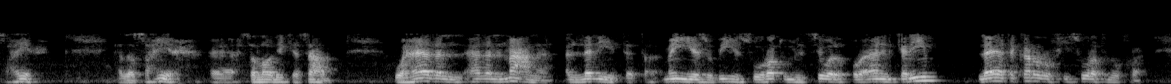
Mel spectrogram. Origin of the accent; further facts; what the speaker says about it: Morocco; وعندنا في المغرب الوقف على وما بينهما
